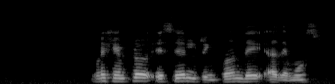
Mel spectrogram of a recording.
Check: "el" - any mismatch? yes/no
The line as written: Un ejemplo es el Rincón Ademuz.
no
